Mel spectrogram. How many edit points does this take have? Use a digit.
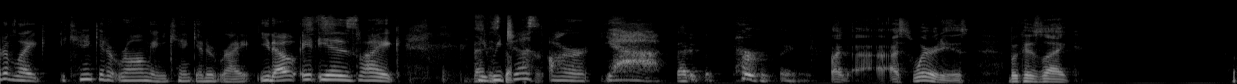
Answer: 0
